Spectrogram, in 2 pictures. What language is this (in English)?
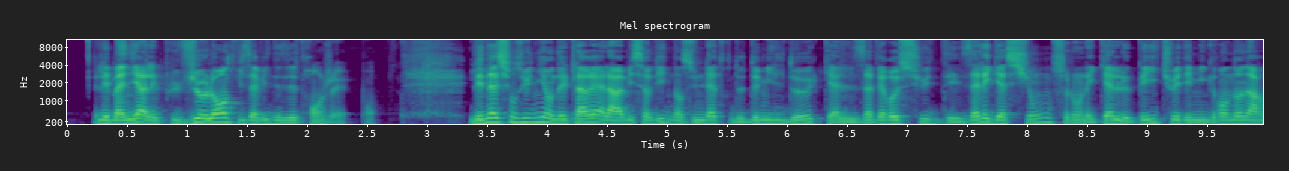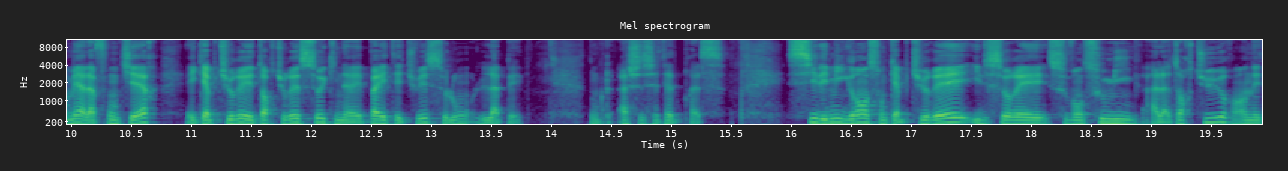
French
